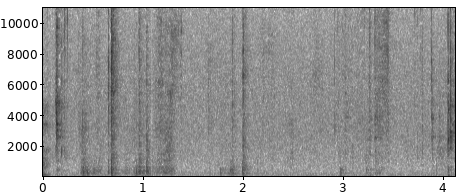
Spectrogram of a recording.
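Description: Paper offcut strips and scraps being gathered up by hand off a cutting mat: faint rustling with a few light clicks and taps, mostly in the first half.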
